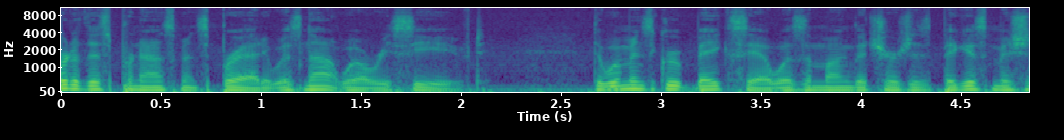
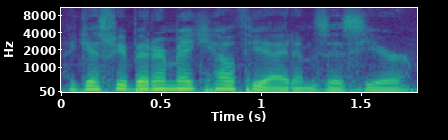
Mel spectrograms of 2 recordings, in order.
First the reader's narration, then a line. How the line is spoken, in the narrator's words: Missy said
